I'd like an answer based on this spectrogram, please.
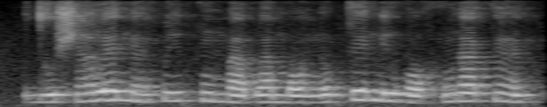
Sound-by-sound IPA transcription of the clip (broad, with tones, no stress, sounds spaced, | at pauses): d u˨ ʃ ã˨˦ l ɛ˦ n ɛ̃˧ k͡p i˧ k ũ˧ m a˨ b a˧ m ɔ˨ n o˨˦ k e˦ n i˧ w ɔ˨ h ũ˨˦ ɾ a˦ k ɛ̃˦˨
